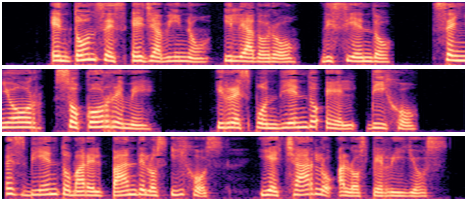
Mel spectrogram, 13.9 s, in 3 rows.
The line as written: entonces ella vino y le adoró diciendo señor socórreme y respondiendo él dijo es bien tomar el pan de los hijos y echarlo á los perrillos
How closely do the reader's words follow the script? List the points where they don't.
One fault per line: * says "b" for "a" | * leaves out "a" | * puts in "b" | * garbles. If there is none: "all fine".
all fine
